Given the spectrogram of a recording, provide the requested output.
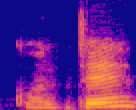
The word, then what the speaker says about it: compter: Compter, P is silent. Compter.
